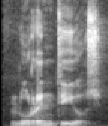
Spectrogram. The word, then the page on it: Hlorentias: Lourentiyess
